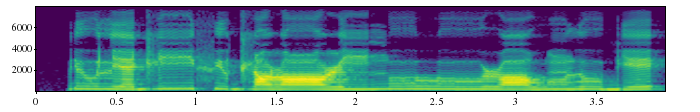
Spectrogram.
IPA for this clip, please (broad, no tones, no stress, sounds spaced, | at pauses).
ɾʲ uː lʲ ɛ d͡ʒ iː fʲ u d͡ʒ ɑ ɭ ɑː ɭ i ŋ uː ɦ uː ɹ ɒː w ũ ð u bʲ e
